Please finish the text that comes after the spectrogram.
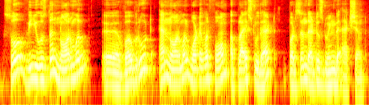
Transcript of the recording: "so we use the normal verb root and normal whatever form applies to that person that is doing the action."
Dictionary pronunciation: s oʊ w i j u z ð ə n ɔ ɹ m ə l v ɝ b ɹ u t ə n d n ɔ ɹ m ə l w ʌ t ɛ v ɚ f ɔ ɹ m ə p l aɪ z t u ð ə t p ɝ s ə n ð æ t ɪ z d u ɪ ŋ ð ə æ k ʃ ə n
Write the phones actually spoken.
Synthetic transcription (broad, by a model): s oʊ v i j u z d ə n ɔ ɹ m ə l v ɝ b ɹ u t ə n d n ɔ ɹ m ə l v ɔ t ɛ v ɚ f ɔ ɹ m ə p l aɪ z t u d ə t p ɝ s ə n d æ t ɪ z d u ɪ ŋ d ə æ k ʃ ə n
